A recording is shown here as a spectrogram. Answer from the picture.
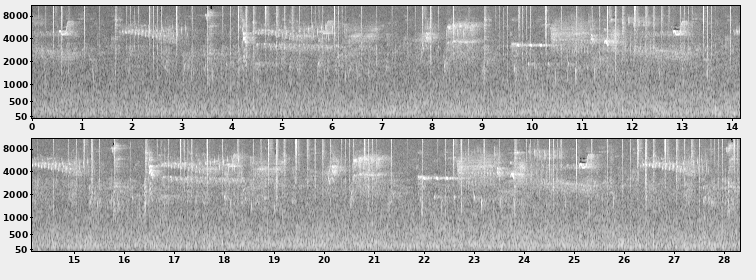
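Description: Bird calls, high chirps and falling whistles over a steady hiss, with frequent sharp ticks. The same run of calls recurs about every twelve seconds, like a looped nature recording.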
